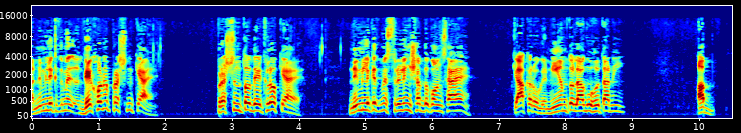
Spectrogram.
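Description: Over a quiet background, a man talks at a fairly slow pace and a high pitch, the sound dry with no echo. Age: 70s. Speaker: Hindi grammar teacher. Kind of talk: live online class. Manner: animated. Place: studio. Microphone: lapel.

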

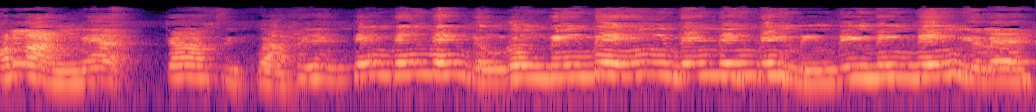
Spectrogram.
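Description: Her high-pitched voice shows ordinary pitch variation as this woman talks. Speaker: daughter of the veteran actress. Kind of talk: casual family conversation. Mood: playful, joking. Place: home room. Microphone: phone near.

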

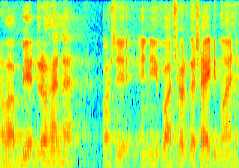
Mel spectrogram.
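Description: There is audible room echo and noticeable background noise. A man talks with fairly high pitch and monotone, flat intonation. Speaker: village vlogger. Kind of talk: casual vlog narration. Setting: village farm and street. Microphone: echo in empty room.

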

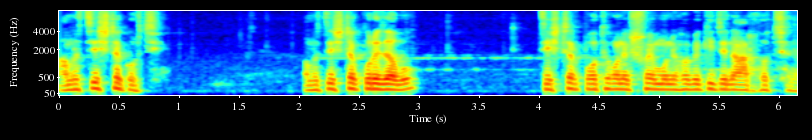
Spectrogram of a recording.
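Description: Fairly high in pitch with fairly even intonation, a man talks in an unremarkable speaking voice. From Bangladesh, Khulna region. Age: 20s. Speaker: actor. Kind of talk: interview.

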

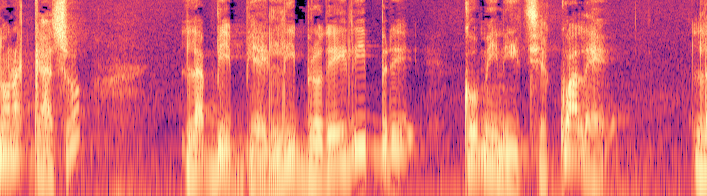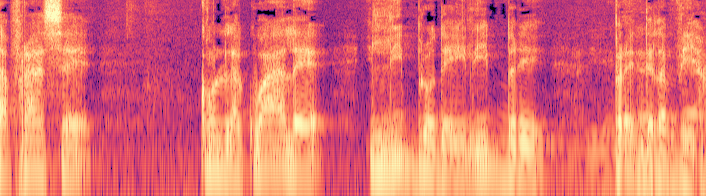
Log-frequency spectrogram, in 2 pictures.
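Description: Speaking very slowly with long, frequent pauses, a man keeps his loudness very even. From Calabria, Decollatura area; Calabria. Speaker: university professor and club president; university professor. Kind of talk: lecture to students. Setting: school conference hall with audience. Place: hall. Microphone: handheld.

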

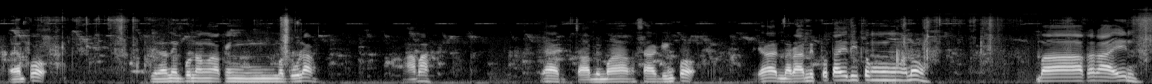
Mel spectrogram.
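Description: Noticeable background noise surrounds a man with a fairly high pitch and ordinary pitch variation. He speaks fairly slowly at very even loudness, with long, frequent pauses. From Negros Occidental, Philippines (Bacolod area). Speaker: vlogger. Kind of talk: casual vlog tour.

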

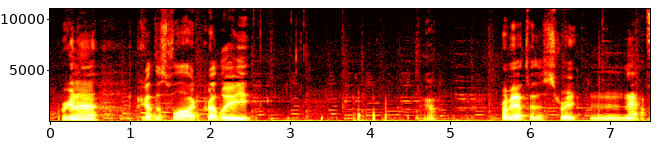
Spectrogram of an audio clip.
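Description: Faint music sits in the background as a man at fairly low pitch speaks at a moderate pace with fairly even intonation. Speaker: vlogger. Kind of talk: casual vlog chat. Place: home room. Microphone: phone near.

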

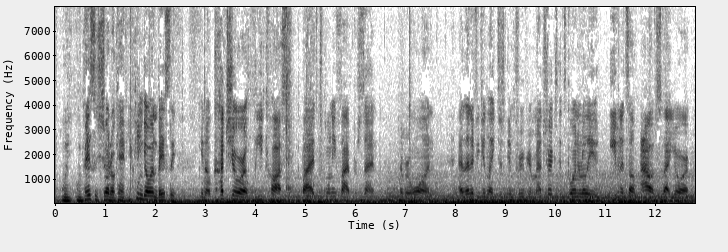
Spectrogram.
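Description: A man at a moderate pace, dry sound with no echo, music playing in the background. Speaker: business coach. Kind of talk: casual vlog chat. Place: car. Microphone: phone near.

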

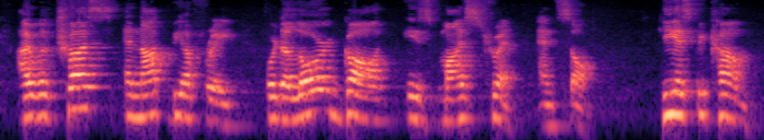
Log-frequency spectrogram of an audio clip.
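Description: With audible room echo, a man with a high pitch and ordinary pitch variation speaks at a very slow pace. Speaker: pastor leading worship. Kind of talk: worship welcome and scripture reading.

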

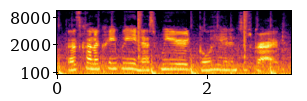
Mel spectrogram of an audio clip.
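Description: Clear music plays in the background as a woman speaks at a very fast pace with fairly even intonation. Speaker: vlogger. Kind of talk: casual vlog chat. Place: car. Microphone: phone near.

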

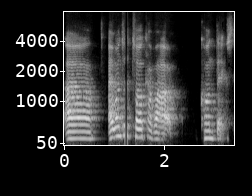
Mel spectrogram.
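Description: Audible room echo carries a man's fairly high-pitched voice with fairly even intonation. The background is quiet. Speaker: panel moderator. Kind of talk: online panel discussion. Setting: video call. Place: home room.

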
